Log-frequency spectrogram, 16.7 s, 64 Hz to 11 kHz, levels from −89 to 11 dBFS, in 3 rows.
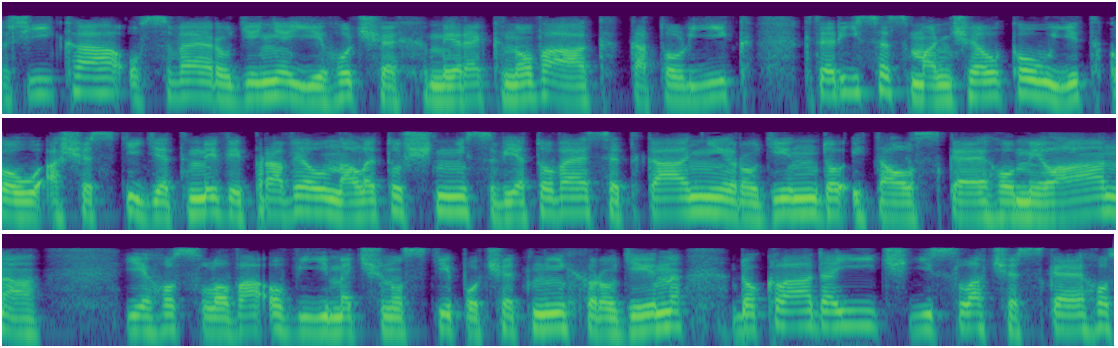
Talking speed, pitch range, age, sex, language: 120 wpm, 120-150 Hz, 30-49, male, Slovak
